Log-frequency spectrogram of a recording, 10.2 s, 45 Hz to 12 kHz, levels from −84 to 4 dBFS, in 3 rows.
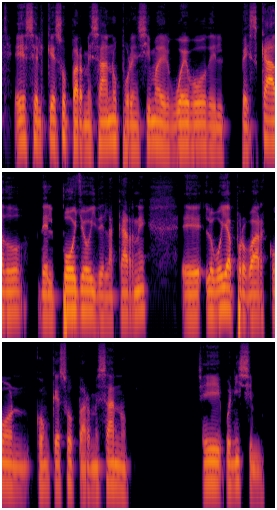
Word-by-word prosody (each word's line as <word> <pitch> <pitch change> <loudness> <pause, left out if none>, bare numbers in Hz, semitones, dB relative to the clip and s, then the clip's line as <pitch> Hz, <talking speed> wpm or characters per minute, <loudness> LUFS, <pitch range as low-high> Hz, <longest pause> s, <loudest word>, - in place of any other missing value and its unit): es 115 +2 -1
el 110 -3 -1
queso 120 -1 -1
parmesano 105 +2 +1
por 100 -1 -2
encima 105 +3 -1
del 95 -2 +1
huevo, 100 +1 +2
del 90 -2 -5 0.2
pescado, 110 0 +2
del 95 -2 -2
pollo 115 +2 +5
y 105 - -1
de 95 -1 -4
la 90 0 -6
carne. 105 +3 -1 0.4
Eh, 100 +1 +1
lo 110 - +2
voy 115 +4 +4
a 120 - +5
probar 100 -3 +2
con 95 -4 -3
con 95 -1 -5
queso 100 +2 -3
parmesano. 90 +1 -3 0.8
Sí, 105 +1 0
buenísimo. 100 -7 -5
100 Hz, 160 wpm, -25 LUFS, 95-110 Hz, 0.8 s, pollo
